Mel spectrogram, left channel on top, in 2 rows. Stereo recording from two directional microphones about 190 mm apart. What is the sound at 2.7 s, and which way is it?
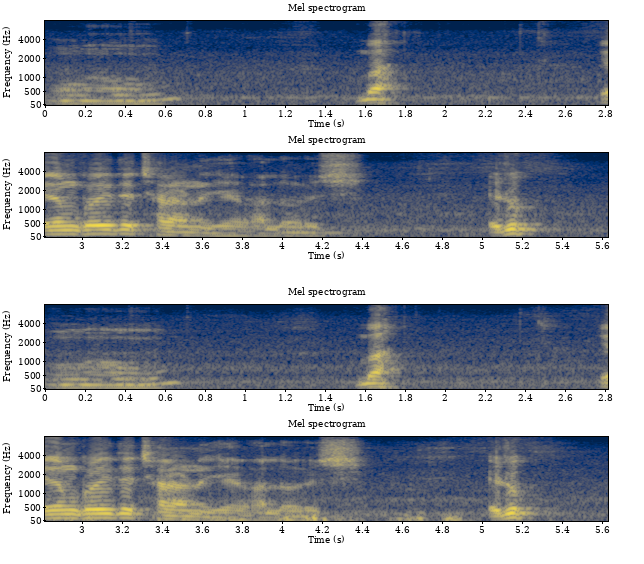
Speech, 20° right (ahead or behind).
